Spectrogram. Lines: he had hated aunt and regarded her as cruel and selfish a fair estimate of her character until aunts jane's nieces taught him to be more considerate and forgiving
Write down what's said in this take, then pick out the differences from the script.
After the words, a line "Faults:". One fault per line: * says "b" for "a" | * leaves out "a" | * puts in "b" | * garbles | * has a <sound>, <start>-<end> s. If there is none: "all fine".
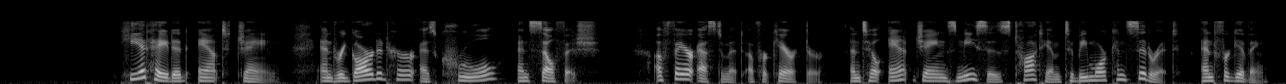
he had hated aunt jane and regarded her as cruel and selfish a fair estimate of her character until aunt jane's nieces taught him to be more considerate and forgiving
Faults:
* puts in "jane"
* says "aunt" for "aunts"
